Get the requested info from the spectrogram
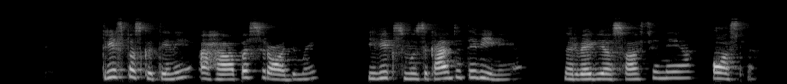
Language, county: Lithuanian, Kaunas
